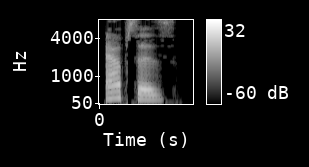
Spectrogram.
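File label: "apses", British English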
